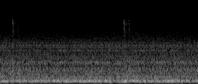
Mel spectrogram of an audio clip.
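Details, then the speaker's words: Chinese diesel heater test with fuel damper fitted, around 60 dB, less smoke than before: steady low burner hum with faint soft dosing-pump tick about once a second; normal running. "it's still hovering around the 60 decibels carbon monoxide's much homogeneous uh it doesn't appear to be smoking as much as it uh did before"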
